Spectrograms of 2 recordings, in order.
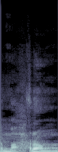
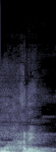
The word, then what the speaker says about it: mahram: yang gak boleh kediri-jatim ngebacanya mahram bukan muhrim alam muhrim Itu orange crown begini salah kaprah ya saudara kita sebut ini Mini muhrim saya salah yang bener maharam ya mahram jadi mah rame Dul siapa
